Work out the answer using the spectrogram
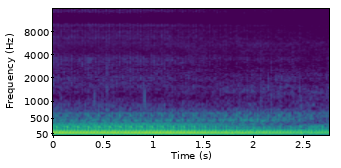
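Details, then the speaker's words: Tuned performance car back from alignment, fuel low and likely moisture in tank, cold start in the 20s °F: deep, heavy idle pulsing about three times a second with slight uneven shake; owner suspects summer tune/dense-air mismatch. "it's definitely cold still it gets this weird thing going on lately I think because uh because when I stopped the car it was all tuned for summertime and the Heat and all that"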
